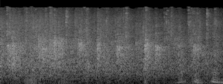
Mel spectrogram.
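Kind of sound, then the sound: crowd, audience applause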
